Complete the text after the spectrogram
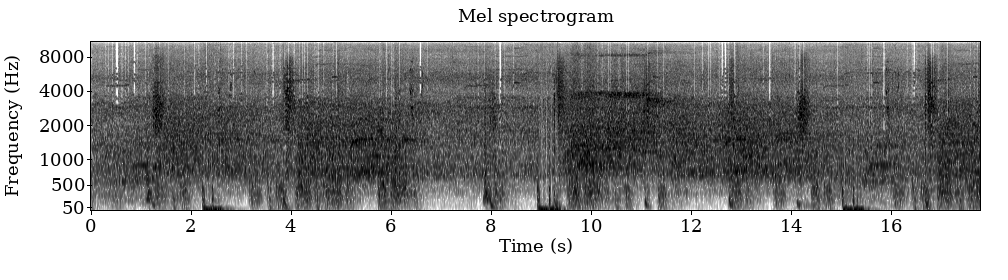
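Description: Heavy thuds of blows and bodies hit a wrestling mat.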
